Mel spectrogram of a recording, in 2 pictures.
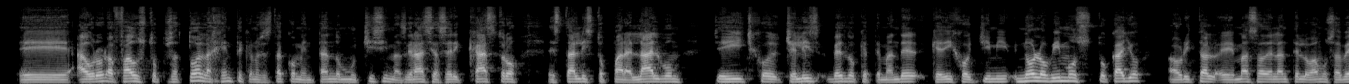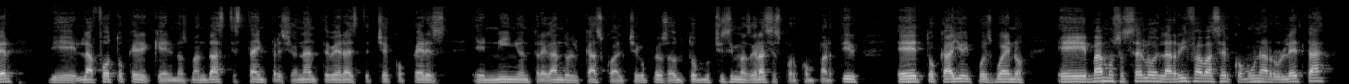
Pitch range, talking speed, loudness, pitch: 110-130 Hz, 190 wpm, -25 LUFS, 120 Hz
